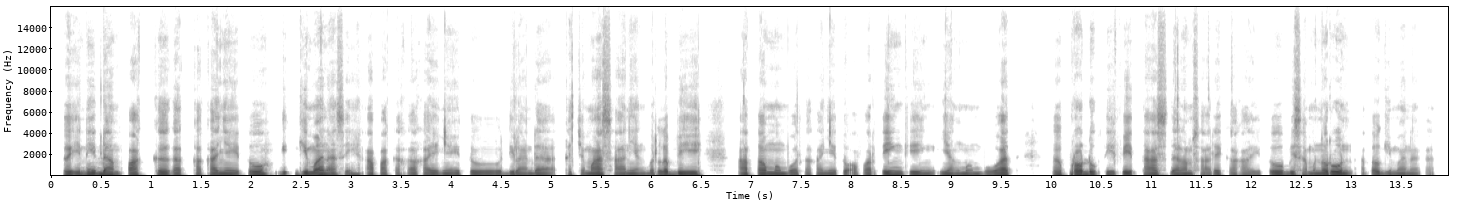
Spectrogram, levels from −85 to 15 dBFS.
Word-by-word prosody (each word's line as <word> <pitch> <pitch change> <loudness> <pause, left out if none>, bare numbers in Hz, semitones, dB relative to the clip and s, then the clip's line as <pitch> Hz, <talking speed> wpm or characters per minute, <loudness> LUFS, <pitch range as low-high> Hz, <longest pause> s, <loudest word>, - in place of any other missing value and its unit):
eee, 120 +1 +3
ini 195 +4 +4
dampak 130 -4 +3
ke 140 - +2
kak 120 -1 -2
Kakaknya 120 -1 0
itu 170 +9 +3
gi 135 - -5 0.2
gimana 140 -2 +5
sih? 155 - -7
Apakah 115 -3 -6
kakaknya 110 0 -3
itu 110 0 -1
dilanda 105 -3 -2
kecemasan 115 0 -1
yang 100 -1 -4
berlebih 115 -2 +4 0.4
atau 120 +2 +1
membuat 110 -3 0
Kakaknya 105 0 -5
itu - - -3
overthinking 115 -2 -1
yang 110 -2 -2
membuat, 105 +7 +1 0.4
eee, 115 -2 -3
produktivitas 145 -6 +1
dalam 110 -1 -1
sehari 110 +1 -6
Kakak 105 -2 -10
itu 145 +1 +4
bisa 120 -4 -4
menurun 120 - +5
atau 130 - -2
gimana, 105 -4 -5
Kak? - - -23
115 Hz, 150 wpm, -23 LUFS, 110-130 Hz, 0.4 s, gimana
